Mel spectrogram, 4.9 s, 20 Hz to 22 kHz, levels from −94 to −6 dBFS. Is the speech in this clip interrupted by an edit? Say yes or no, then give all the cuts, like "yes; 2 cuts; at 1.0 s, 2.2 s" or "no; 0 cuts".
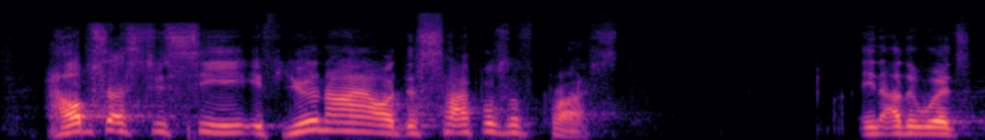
no; 0 cuts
